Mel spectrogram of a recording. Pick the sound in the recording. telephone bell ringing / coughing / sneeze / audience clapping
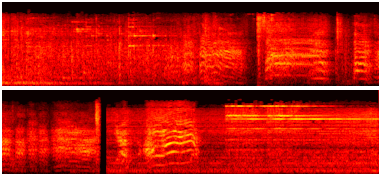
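telephone bell ringing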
